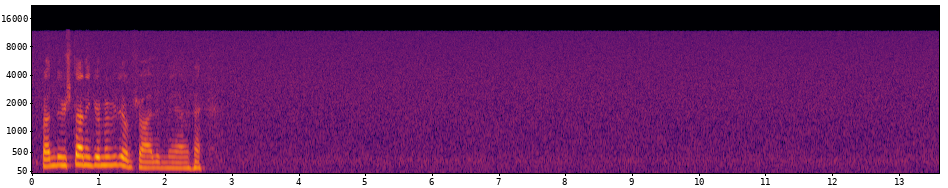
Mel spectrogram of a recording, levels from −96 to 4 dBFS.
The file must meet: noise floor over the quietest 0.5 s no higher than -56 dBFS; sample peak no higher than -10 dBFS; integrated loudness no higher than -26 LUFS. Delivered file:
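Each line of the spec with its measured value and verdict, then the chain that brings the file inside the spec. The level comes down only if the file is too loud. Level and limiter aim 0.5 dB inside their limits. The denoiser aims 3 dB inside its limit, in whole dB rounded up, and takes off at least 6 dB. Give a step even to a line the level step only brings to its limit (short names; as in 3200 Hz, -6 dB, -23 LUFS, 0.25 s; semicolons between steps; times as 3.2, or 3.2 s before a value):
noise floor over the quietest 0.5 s -45 dBFS: fail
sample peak -3.5 dBFS: fail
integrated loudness -21.5 LUFS: fail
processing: denoiser 9 dB, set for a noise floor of -45 dBFS; gain -5 dB; limiter -10.5 dBFS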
